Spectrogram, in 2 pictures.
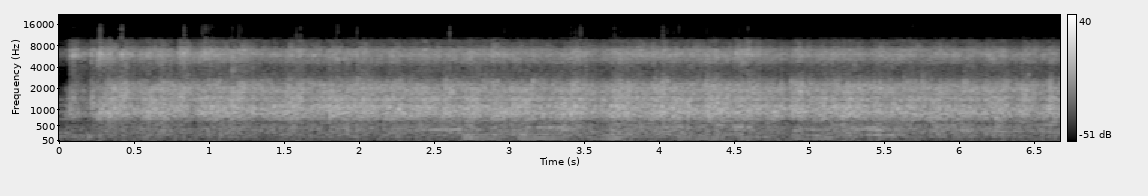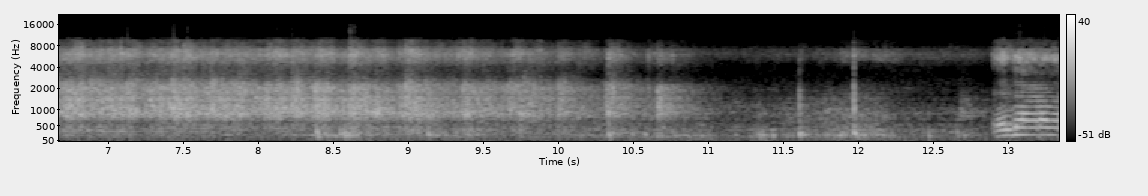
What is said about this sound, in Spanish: y para ello os pido un fuerte aplauso.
